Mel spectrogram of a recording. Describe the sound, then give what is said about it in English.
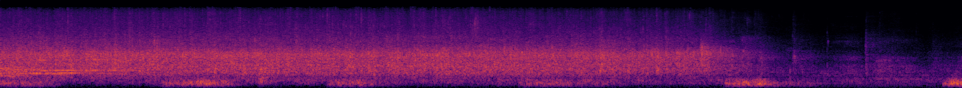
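A large audience claps steadily for the video and audio angels in all the rooms, in a dense, continuous wash of applause for about nine seconds, then it thins out and fades to a few scattered claps near the end. “Also, give a big hand of applause of all the video and audio angels in all the rooms.”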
